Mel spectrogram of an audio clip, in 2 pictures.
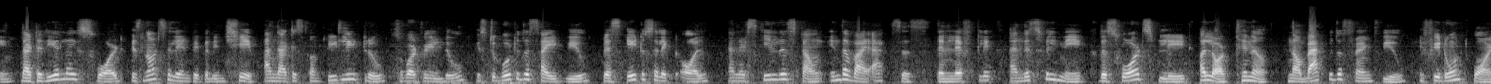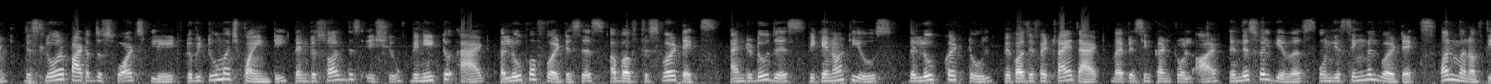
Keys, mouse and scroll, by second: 0.3 Tab, 1.2 alt+z, 3.9 Tab, 5.1 KP_3, 6.0 a, 7.2 s, 7.6 y, 10.0 s, 10.3 y, 12.8 ctrl+s, 13.1 KP_1, 19.0 ctrl+Escape, 22.2 g, 26.5 ctrl+r, 28.0 click.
